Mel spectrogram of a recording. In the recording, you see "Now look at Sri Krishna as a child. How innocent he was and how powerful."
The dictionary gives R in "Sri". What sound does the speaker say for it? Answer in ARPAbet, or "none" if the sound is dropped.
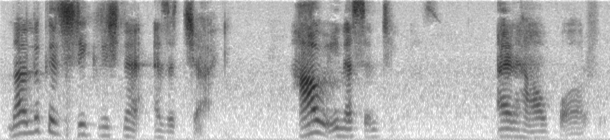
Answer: none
